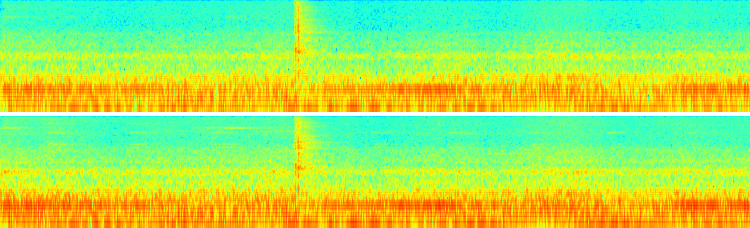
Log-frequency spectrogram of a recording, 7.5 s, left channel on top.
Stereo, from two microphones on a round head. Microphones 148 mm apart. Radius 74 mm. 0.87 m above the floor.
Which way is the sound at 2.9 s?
25° left (ahead or behind).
